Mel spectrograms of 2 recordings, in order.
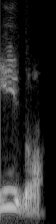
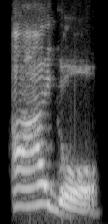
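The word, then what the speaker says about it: Igor: Well, you must be Eagle, and that's pronounced Igel.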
